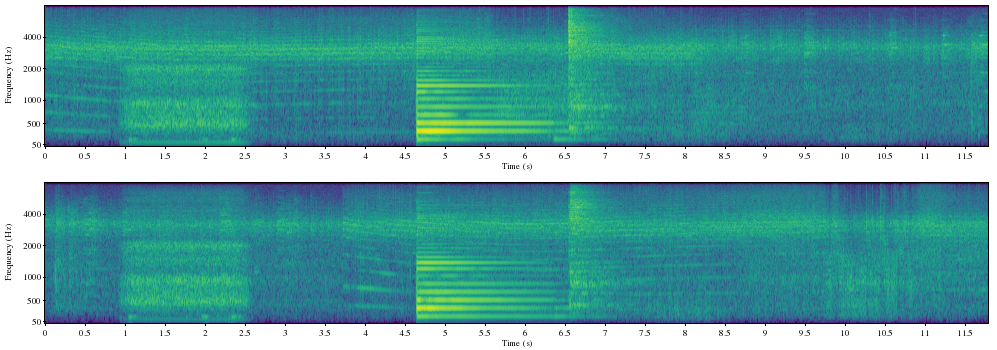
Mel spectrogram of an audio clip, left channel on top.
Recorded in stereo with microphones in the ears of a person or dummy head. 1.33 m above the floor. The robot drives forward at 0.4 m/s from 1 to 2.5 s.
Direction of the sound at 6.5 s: 85° left.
